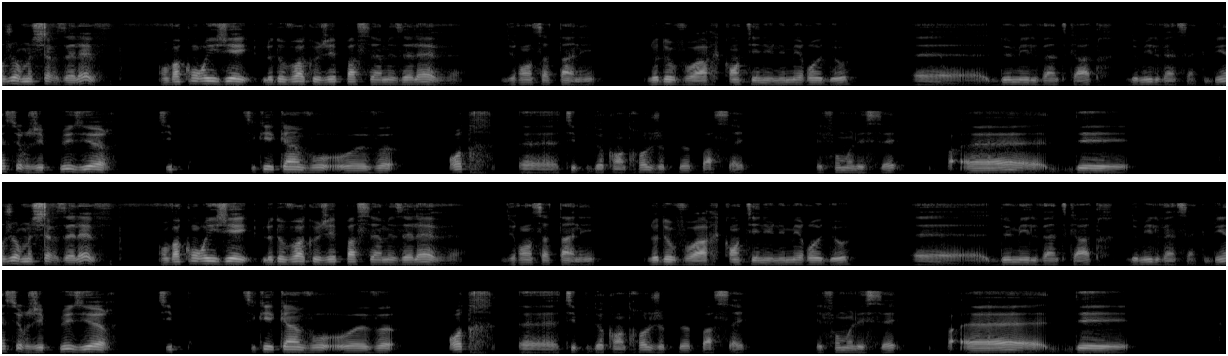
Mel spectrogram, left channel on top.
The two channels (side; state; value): both; normal; correlation 0.87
